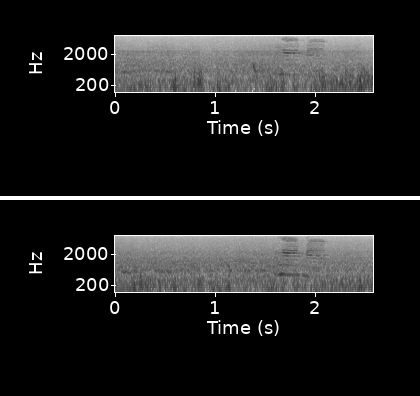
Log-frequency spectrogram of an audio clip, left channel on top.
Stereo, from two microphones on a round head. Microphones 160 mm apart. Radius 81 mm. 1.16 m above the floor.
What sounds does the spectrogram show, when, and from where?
1.6 s a child speaking: 35° right (ahead or behind), 0.7 m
